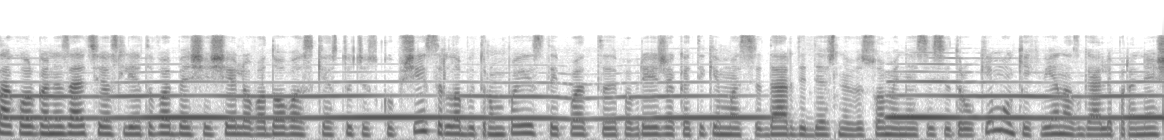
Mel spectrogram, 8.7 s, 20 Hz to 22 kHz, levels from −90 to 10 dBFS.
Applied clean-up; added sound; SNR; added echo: none; Wind instrument, woodwind instrument; 0 dB; none.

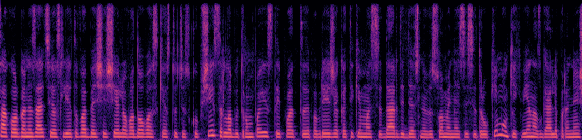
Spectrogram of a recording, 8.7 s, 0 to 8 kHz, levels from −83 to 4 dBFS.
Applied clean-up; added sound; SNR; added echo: none; none; none; none.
